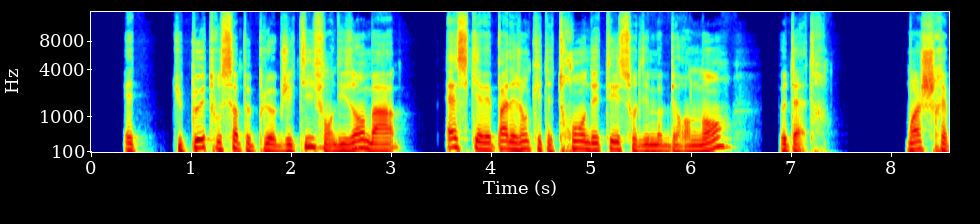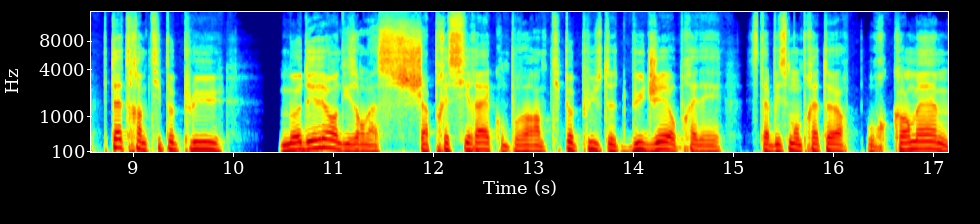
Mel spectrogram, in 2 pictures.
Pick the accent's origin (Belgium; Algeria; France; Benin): Belgium; also born or lived in Netherlands; Je suis belge et néerlandais aussi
